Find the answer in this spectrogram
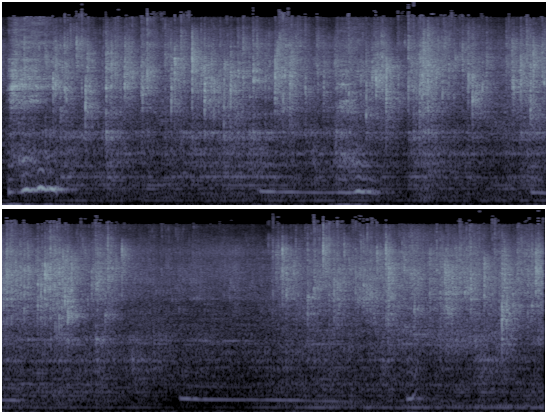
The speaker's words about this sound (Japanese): さあ、泡を流してさっぱりしちゃおう。あ、ちゃんと目つむってないと泡が入るよ。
